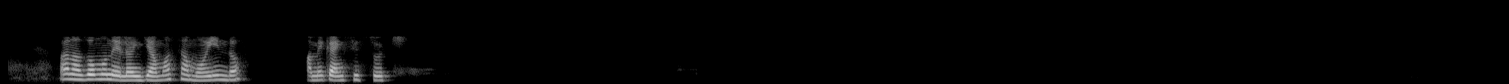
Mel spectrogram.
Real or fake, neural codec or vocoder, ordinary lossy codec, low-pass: fake; codec, 24 kHz, 0.9 kbps, DualCodec; Opus, 64 kbps; 3.6 kHz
